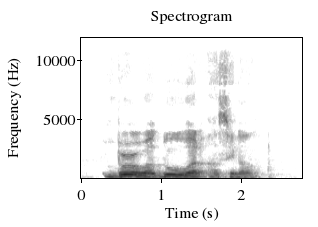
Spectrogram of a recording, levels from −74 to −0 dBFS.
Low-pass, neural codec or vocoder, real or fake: 10.8 kHz; none; real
